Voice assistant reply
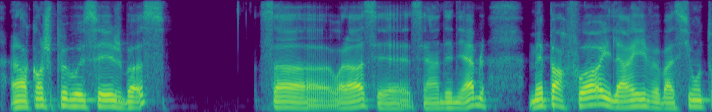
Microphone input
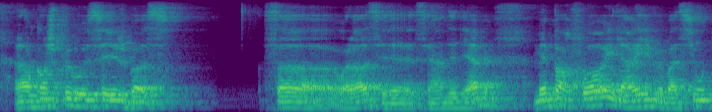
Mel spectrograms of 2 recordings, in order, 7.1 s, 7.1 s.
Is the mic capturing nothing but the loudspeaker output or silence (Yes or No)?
Yes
